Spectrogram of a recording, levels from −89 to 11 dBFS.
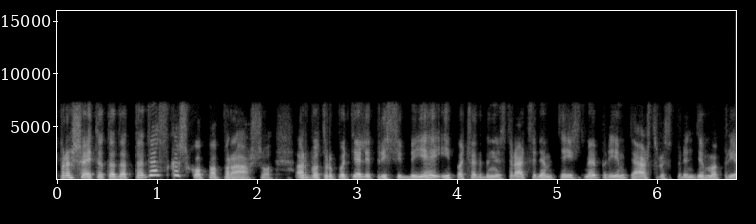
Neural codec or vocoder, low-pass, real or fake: none; 7.2 kHz; real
